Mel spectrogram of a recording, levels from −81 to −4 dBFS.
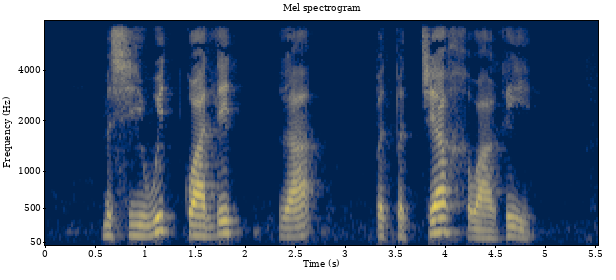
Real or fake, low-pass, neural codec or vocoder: real; 7.2 kHz; none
